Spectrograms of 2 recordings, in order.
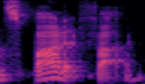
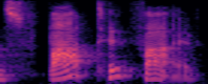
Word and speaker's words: Spotify: what's it called on Spotify on spoti five don't know why I pronounced it like that Spotify leave that ratings all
